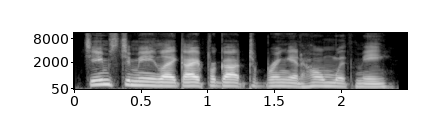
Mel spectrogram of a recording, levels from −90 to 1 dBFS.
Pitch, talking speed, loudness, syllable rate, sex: 160 Hz, 290 wpm, -18 LUFS, 5.9 syllables/s, female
